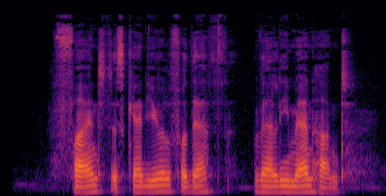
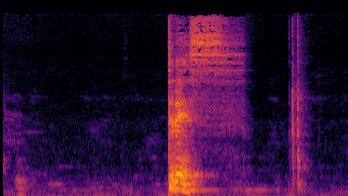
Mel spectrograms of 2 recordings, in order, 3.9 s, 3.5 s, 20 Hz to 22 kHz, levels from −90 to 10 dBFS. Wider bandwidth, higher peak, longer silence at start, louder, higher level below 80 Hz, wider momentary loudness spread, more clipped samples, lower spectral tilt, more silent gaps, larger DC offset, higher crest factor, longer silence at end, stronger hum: about the same, 16 kHz vs 16.5 kHz; second, -8 dBFS vs 0 dBFS; first, 0.55 s vs 0.15 s; second, -27 LUFS vs -14 LUFS; second, -74 dBFS vs -48 dBFS; second, 16 LU vs 20 LU; neither; first, -4.5 dB/octave vs -3 dB/octave; neither; neither; about the same, 20 dB vs 20 dB; about the same, 0.35 s vs 0.45 s; neither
